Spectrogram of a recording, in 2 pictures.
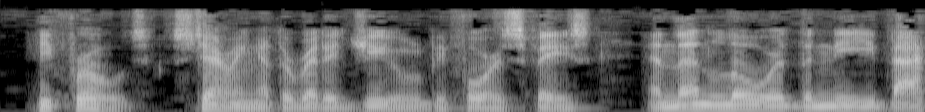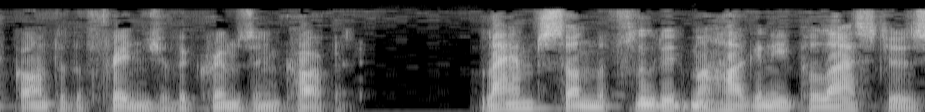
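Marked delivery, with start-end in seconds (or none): none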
